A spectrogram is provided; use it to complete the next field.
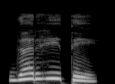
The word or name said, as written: ಖುರಾಹತಿ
